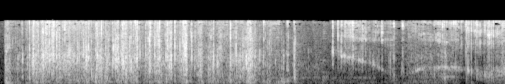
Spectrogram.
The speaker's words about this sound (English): Someone eating some lovely crisps. Someone eating some lovely food.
